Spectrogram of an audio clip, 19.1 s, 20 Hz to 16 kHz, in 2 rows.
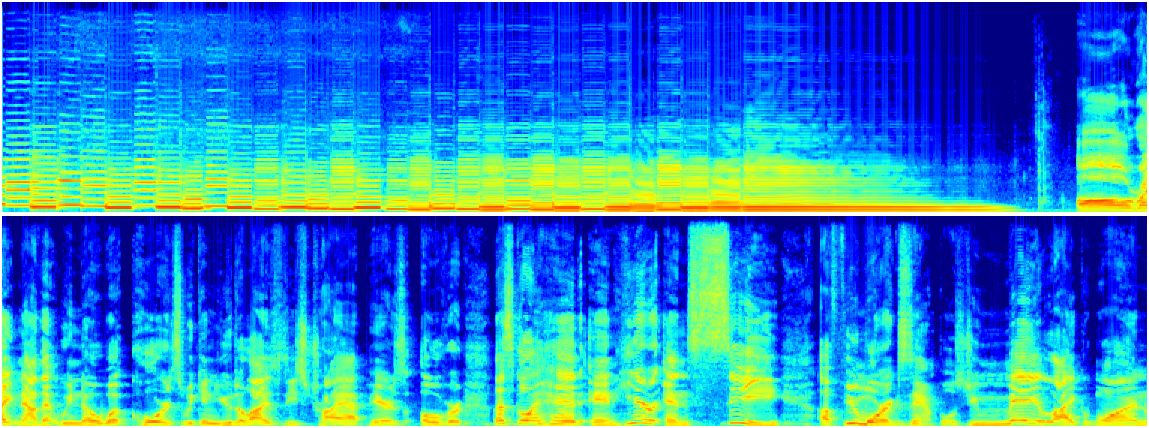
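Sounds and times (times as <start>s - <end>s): alto saxophone playing fast run: 0.0s - 8.5s.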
